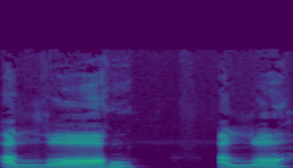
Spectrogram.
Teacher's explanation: ہم نے موٹا پڑھنا ہے، اللہ کا لام، کیونکہ اللہ کے لام سے پہلے زبر ہے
